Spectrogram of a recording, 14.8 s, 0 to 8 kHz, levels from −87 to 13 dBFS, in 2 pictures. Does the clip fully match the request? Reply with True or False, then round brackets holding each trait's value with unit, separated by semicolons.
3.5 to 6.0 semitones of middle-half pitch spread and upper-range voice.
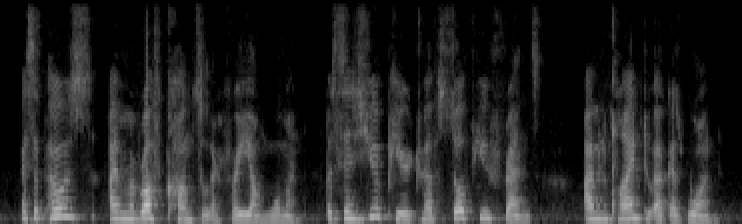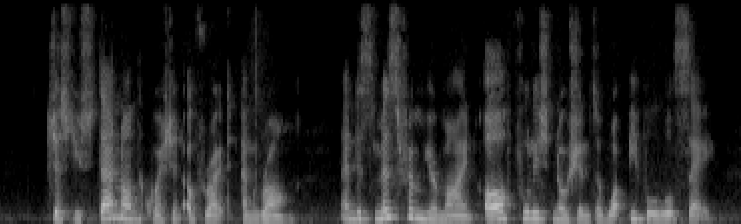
True (3.8 semitones; 225 Hz)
